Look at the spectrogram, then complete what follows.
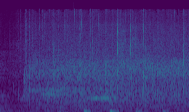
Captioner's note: audience applauding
